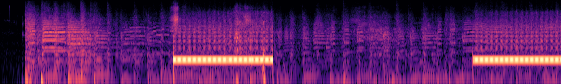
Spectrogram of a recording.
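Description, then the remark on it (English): A telephone ringback tone sounds in two long, steady bursts separated by a pause, as a call back to a store rings unanswered over a bed of busy background music. “Are you allowed to just not answer the phone?”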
